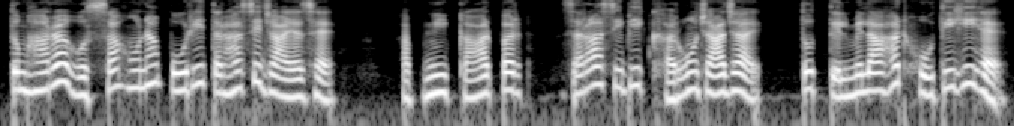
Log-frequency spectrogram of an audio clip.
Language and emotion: Hindi, disgusted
